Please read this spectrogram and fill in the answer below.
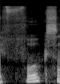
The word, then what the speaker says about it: Fawkes: c'est Fox en anglais, F A W K E S que j'aurais prononcé pas du tout comme ça.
